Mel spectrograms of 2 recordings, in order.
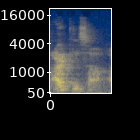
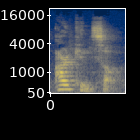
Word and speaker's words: Arkansas: Kansas and Arkansas are spelled the same. – Yeah. – But it's Arkansas. It's not Arkansas. Yeah. – It's a silent S.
